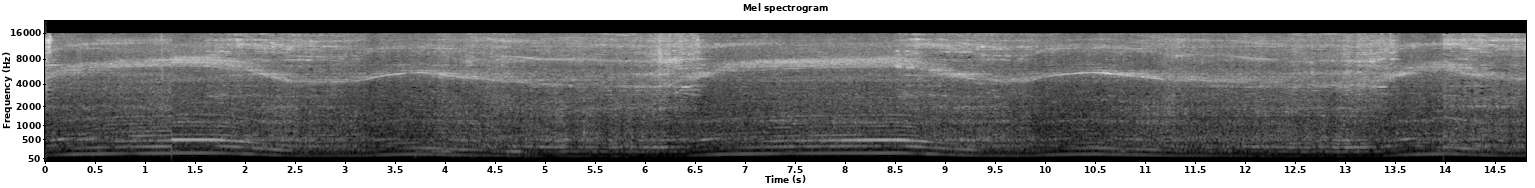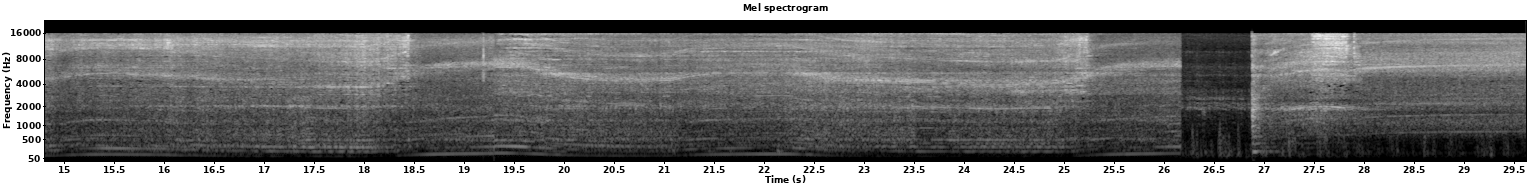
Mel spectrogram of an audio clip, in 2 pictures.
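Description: A woodworking power tool running, its motor pitch swelling up and falling back again about every two seconds. About three seconds before the end the sound drops out briefly, then there is a short loud noise.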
